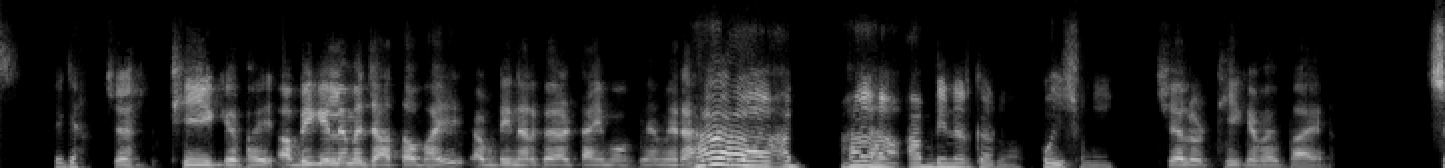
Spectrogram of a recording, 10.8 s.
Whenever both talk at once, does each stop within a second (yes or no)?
yes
